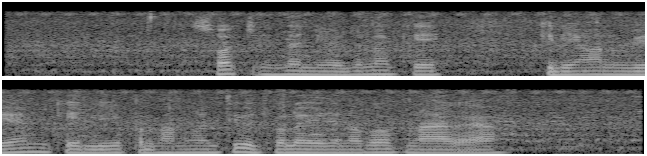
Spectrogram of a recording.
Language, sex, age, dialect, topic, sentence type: Hindi, male, 18-24, Hindustani Malvi Khadi Boli, agriculture, statement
